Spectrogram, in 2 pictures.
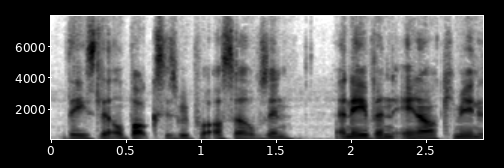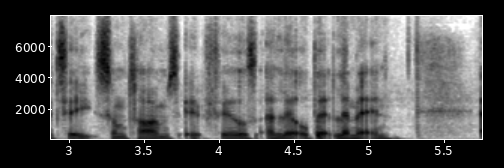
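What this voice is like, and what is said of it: Attractive-sounding accented male voice. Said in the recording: “Sexy sounding ... Love that accent. Well done. I hope it's your own.”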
